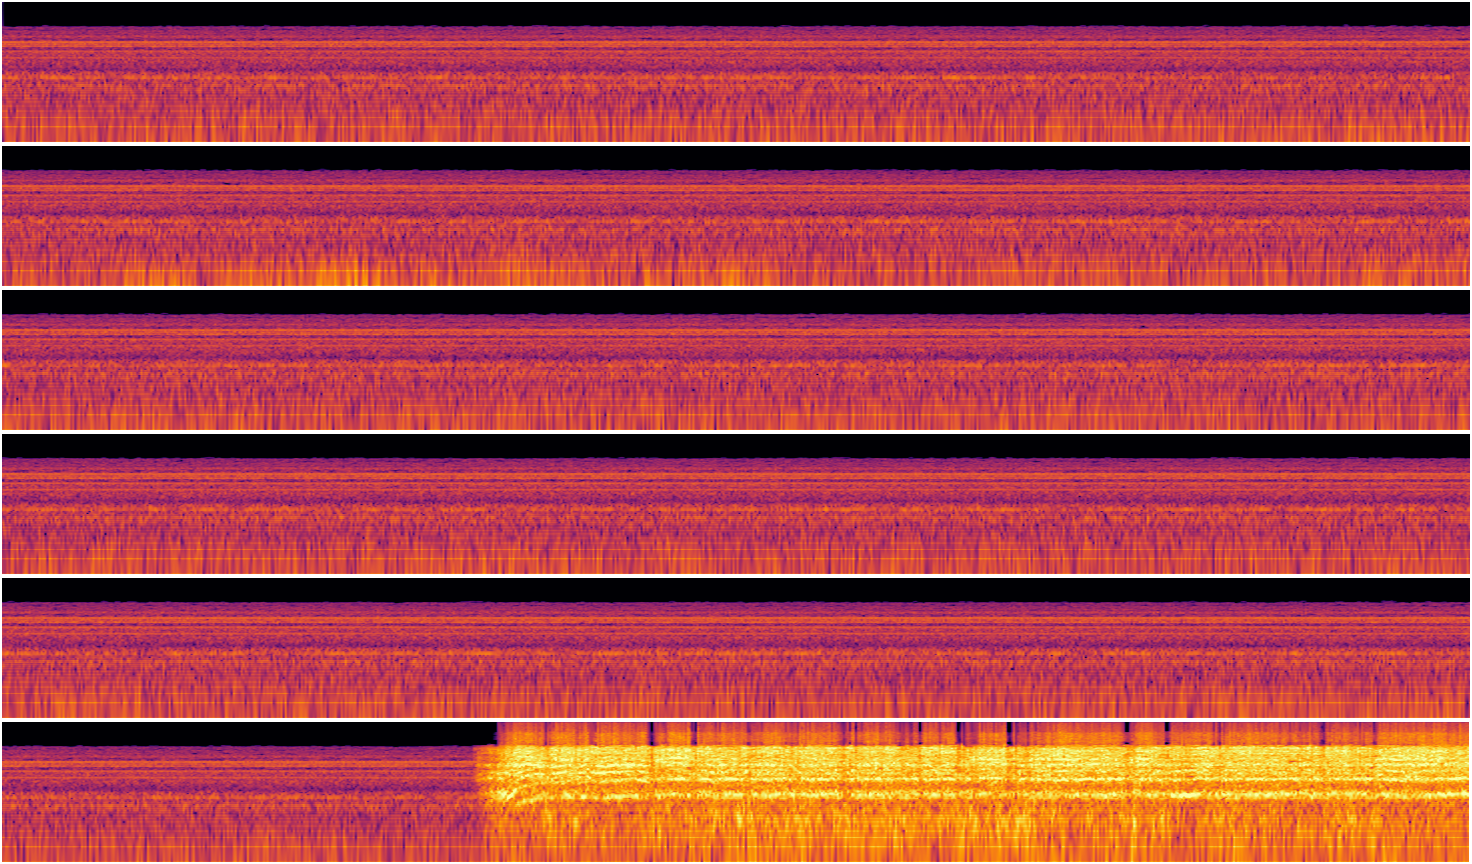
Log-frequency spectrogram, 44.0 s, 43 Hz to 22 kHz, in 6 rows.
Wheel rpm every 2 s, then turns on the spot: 0, 0, 0, 0, 0, 0, 0, 0, 0, 0, 0, 0, 0, 0, 0, 0, 0, 0, 0, 50, 220, 230.
none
